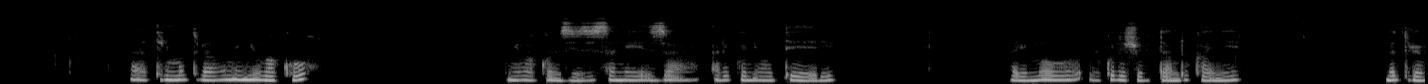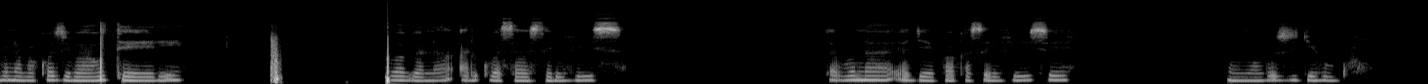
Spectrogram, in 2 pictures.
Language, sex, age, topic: Kinyarwanda, female, 25-35, finance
